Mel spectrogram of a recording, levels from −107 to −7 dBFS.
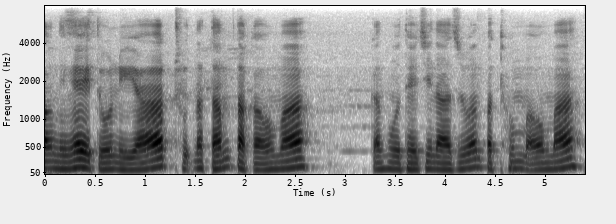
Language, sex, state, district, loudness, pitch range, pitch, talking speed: Mizo, male, Mizoram, Aizawl, -19 LUFS, 110-140 Hz, 120 Hz, 255 wpm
